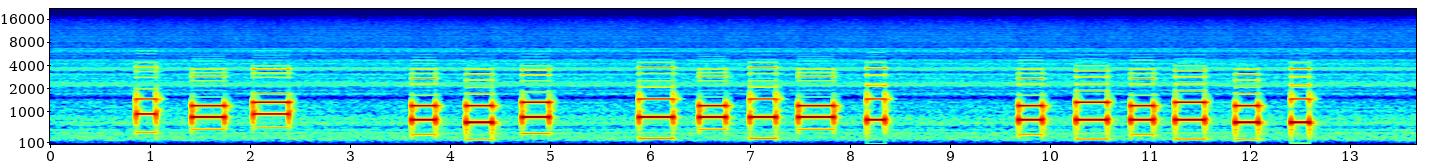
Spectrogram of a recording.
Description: DTMF, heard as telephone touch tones, dialled by hand, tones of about 270 ms. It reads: #70 418 97976 454513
